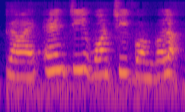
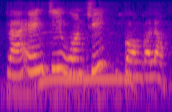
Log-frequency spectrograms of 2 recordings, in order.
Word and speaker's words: Triantiwontigongolope: But at the end, he once again asks the reader to pronounce the name Try-Enchi Wanchi Gongola.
